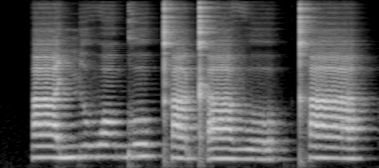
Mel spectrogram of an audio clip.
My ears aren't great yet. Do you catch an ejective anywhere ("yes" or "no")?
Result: yes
